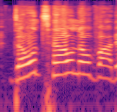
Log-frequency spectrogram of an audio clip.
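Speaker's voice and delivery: high, loud teasing don't tell nobody; playful exclamation. Real, not acted. Joking secret.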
